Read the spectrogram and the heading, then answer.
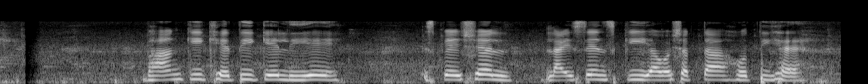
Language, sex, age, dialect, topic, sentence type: Hindi, female, 36-40, Marwari Dhudhari, agriculture, statement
